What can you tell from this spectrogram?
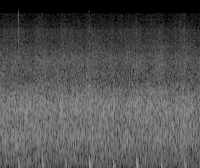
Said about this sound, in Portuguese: Você pode bater uma salva de palmas para o Senhor.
